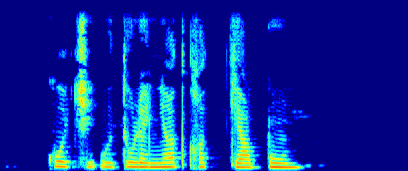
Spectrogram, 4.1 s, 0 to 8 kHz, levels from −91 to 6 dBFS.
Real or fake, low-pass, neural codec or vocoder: real; 7.2 kHz; none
